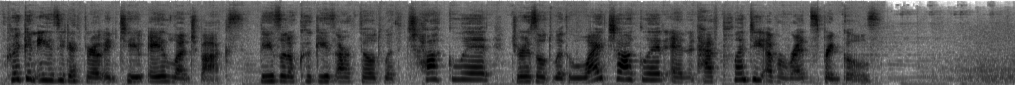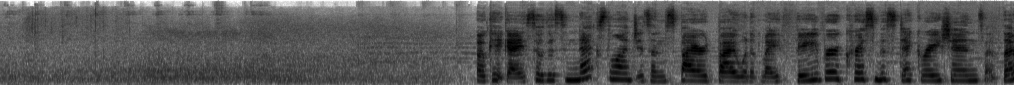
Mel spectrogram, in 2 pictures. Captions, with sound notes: quick and easy to throw into a lunchbox. These little cookies are filled with chocolate, drizzled with light chocolate, and have plenty of red sprinkles. (wind whistling) Okay, guys, so this next lunch it's inspired by one of my favorite Christmas decorations,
